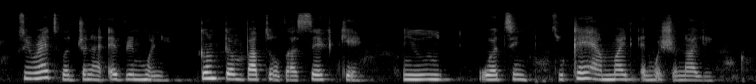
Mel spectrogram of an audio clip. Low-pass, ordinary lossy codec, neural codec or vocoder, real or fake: none; none; codec, 24 kHz, 0.9 kbps, WavTokenizer, small release; fake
